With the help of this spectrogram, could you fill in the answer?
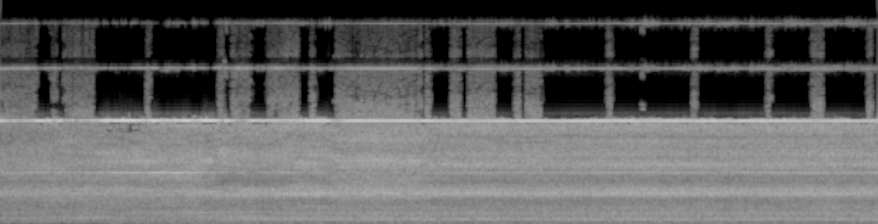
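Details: Boomerang Atom / FTL Lancer RC jet turbine, engine run on a new fuel system with vectored thrust: steady, even roar with a smooth high hiss, no surging or rattles; runs smooth with a good throttle band and lots of power.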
